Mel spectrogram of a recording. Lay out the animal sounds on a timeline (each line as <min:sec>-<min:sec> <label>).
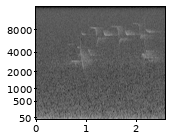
0:00.0-0:02.6 Blue-headed Vireo (Vireo solitarius)
0:00.0-0:02.6 Red-eyed Vireo (Vireo olivaceus)
0:00.7-0:02.4 Blackburnian Warbler (Setophaga fusca)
